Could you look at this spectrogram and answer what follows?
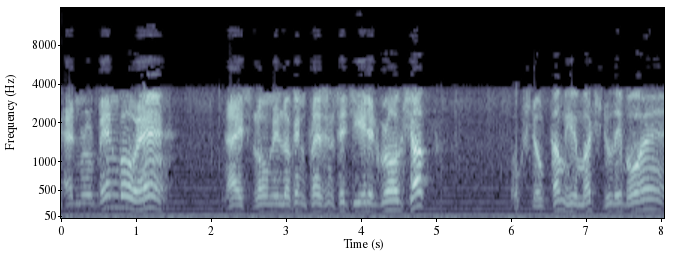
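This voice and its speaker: Gruff old sea captain, old radio. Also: male voice, a little high, measured pace. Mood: blustering, commanding. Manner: barking orders, salty nautical talk. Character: gruff, suspicious, domineering old seaman captain. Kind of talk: 1930s radio drama acting. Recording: muffled, noisy vintage radio recording.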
